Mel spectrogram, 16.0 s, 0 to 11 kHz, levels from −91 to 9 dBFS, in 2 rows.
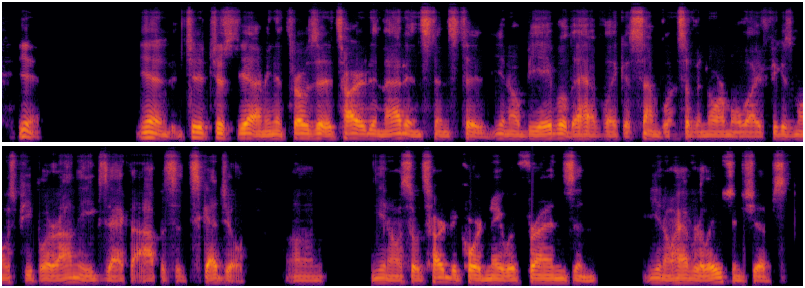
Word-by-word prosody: Yeah, - - 0 1.0
yeah, 120 -4 +3 0.2
j 120 -2 +4
just, 110 -2 0
yeah, 110 +1 +6
I - - +1
mean, 90 +2 -1
it 95 - -3
throws 105 -1 +4
it 105 - +6
it's 90 - 0
hard 100 -1 +4
in 100 -3 -1
that 100 +4 +1
instance 85 -2 0
to, 70 - -1
you 105 - -5
know, 90 -2 -4
be 90 +1 -2
able 100 +1 +3
to 90 - +1
have, 85 -2 -2
like, 80 - -5
a - - -3
semblance 90 -2 +1
of 80 - -1
a 80 - -6
normal 85 -1 -3
life 80 -1 -3
because 90 -2 -4
most 90 +1 -5
people 90 -1 -4
are 85 -1 +1
on 95 +3 -1
the 90 -5 -3
exact 85 +1 -3
opposite 80 -3 -3
schedule, - - +1 0.4
um, 80 0 -9 0.5
you 95 0 -3
know, 80 -1 -4
so - - +2
it's 80 - -1
hard 105 0 +2
to 95 - -2
coordinate 85 -1 +2
with 85 0 +1
friends 90 -2 +2
and, 70 +2 -4 0.5
you 100 0 -5
know, 85 -1 -2
have 90 0 0
relationships. 85 0 +1
90 Hz, 200 wpm, -23 LUFS, 85-100 Hz, 1.0 s, yeah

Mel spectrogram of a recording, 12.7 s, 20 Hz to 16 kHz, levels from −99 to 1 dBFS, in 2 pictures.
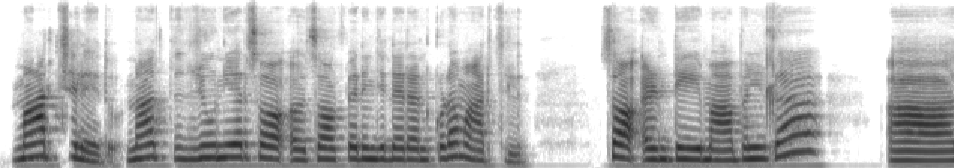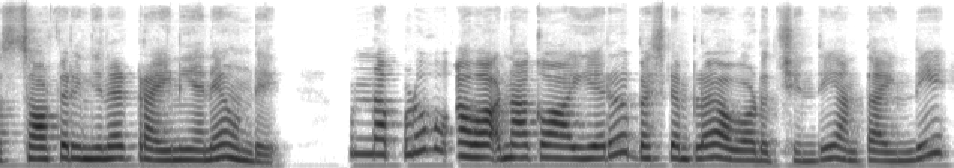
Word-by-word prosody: మార్చలేదు. 265 - +1 0.2
నా 255 - +2
తు 235 - -11
జూనియర్ 265 +1 +1
సా 260 - 0 0.2
ఆహ్, 215 - -3
సాఫ్ట్‌వేర్ 235 +1 0
ఇంజనీర్ 230 0 -1
అని 220 - -4
కూడా 275 +3 +1
మార్చలేదు. 175 -5 -8 0.5
సో, 280 - +3 0.2
ఏంటి 230 +1 +1 0.2
మామూలుగా 235 +9 0 0.7
ఆహ్, 200 0 +3 0.2
సాఫ్ట్‌వేర్ 240 +1 +4
ఇంజనీర్ 240 +1 +3
ట్రైనీ 215 -1 +1
అనే 230 +4 +1
ఉండే. 175 -6 -2 0.6
ఉన్నప్పుడు 335 +1 -2 0.3
అ - - +7
వ - - +7 0.2
నాకు 260 +1 0
ఆ - - +3
ఇయర్ 250 +5 0 0.2
బెస్ట్ 250 +1 -2
ఎంప్లాయీ 250 +3 0
అవార్డొచ్చింది. 200 0 -4
అంత 195 0 -9
అయింది. 195 - -4
235 Hz, 145 wpm, -23 LUFS, 205-260 Hz, 0.7 s, అ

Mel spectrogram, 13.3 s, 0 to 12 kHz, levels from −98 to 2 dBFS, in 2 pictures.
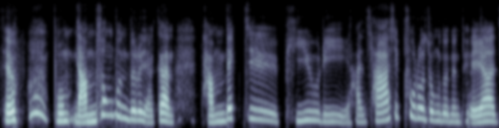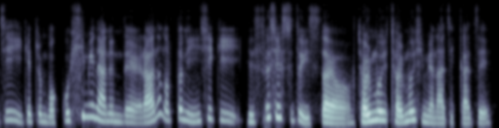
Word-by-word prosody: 제가 225 +1 +9 0.5
본 205 0 +2
남성분들은 240 - +3
약간 190 +2 +3 0.3
'단백질 225 +2 -1
비율이 205 -5 -6
한 180 0 -9
40% 275 - -1
정도는 205 -6 -4
돼야지 195 +4 0
이게 190 +2 -5
좀 190 0 -7
먹고 165 +6 -4
힘이 315 +4 -2
나는데.'라는 185 - -1
어떤 235 +2 -1
인식이 205 +1 -8
있으실 295 - 0
수도 220 -5 -7
있어요. 145 -1 +2
젊으 220 +6 +7
젊으시면 185 -4 +1
아직까지. 145 -1 -5
200 Hz, 260 characters per minute, -25 LUFS, 180-235 Hz, 0.5 s, 제가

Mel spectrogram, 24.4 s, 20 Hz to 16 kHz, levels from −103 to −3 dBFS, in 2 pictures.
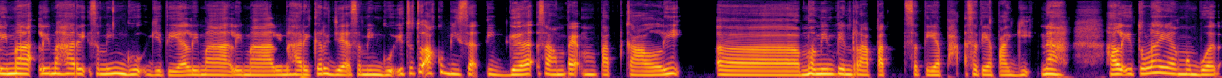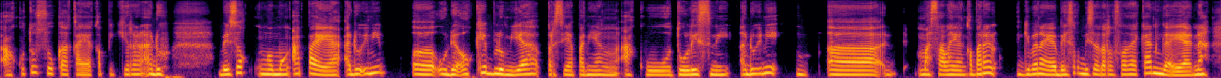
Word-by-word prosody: lima 235 0 +6
lima 240 0 +2
hari 230 -1 0
seminggu 225 -3 +2
gitu 180 -1 -6
ya, 170 +2 -1
lima 185 -1 -1
lima 185 -1 -1
lima 190 +2 -1
hari 195 -1 -1
kerja 200 -3 0
seminggu, 200 -2 +1
itu 230 +3 -5
tuh 320 - 0
aku 315 -4 +1
bisa 225 -1 -1
3-4 205 0 -1
kali, 185 +5 0 0.4
eee, 180 -2 +1
memimpin 225 +1 +5
rapat 185 -2 -2 0.2
setiap 180 -2 -4
ha - - -11
setiap 195 -3 -3
pagi. 180 -1 -4
Nah 215 -3 +3 0.4
hal 220 +1 +5
itulah 235 +6 +1
yang 250 -4 +2
membuat 200 -2 +1
aku 225 +4 -6
tuh 295 - -5
suka 225 -3 -2
kayak 100 - -4
kepikiran, 210 +1 -6
"Aduh, 220 0 +4 0.6
besok 210 +7 +1
ngomong 215 -1 +3
apa 240 0 +1
ya? 185 0 +1
Aduh 215 0 +1
ini, 270 +5 +1 0.3
eee, 210 -2 +3
udah 210 -2 +1
oke 265 +3 0
belum 225 -2 +6
ya 220 +3 +2
persiapan 190 -2 -4
yang 190 -1 -2
aku 185 -2 -4
tulis 200 +1 +2
nih? 195 +3 -2
Aduh 220 +1 +1
ini, 265 -1 0 0.2
mmm, 205 -3 -3 0.2
eee, 195 -2 +3 0.4
masalah 200 -1 0
yang 195 - -1
kemarin 220 +5 +1 0.2
gimana 215 +2 +2
ya, - - +4
besok 200 +5 -2
bisa 220 -1 +1
terselesaikan 210 +5 +1
nggak 195 - +2
ya?" 175 0 +4
Nah 215 +1 +3
205 Hz, 165 wpm, -20 LUFS, 190-225 Hz, 0.6 s, lima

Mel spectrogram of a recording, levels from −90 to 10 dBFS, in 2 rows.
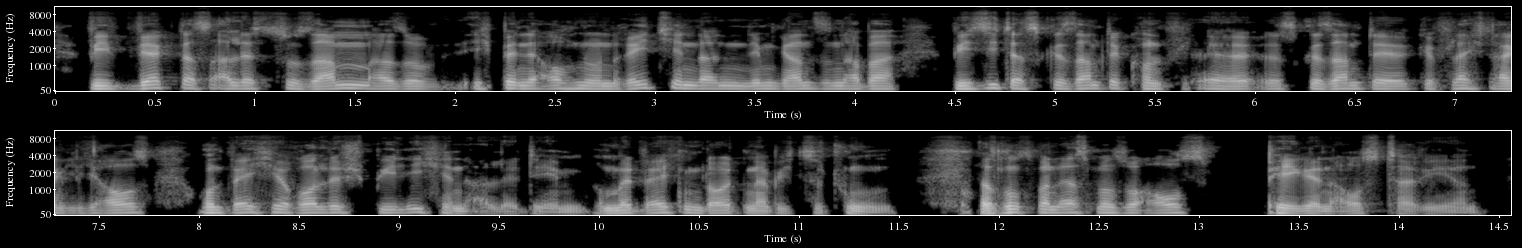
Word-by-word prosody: Wie 110 -1 +3
wirkt 135 +1 +4
das - - +1
alles 115 0 -1
zusammen? 115 +3 +2
Also, 105 -2 -1
ich 115 -2 -7
bin 125 -2 +4
ja 115 - +1
auch 110 0 -2
nur 110 -2 +1
'n 100 - +1
Rädchen 125 +2 +1
da 115 - +2
in 110 -2 -1
dem 110 0 0
Ganzen, 110 +1 0
aber 105 -1 +1 0.3
wie 110 0 +4
sieht 135 +4 -1
das 115 -1 +2
gesamte 120 +1 0
konf 110 -3 -3
äh, 105 -2 0
das 105 0 -5
gesamte 110 -1 +1
Geflecht 115 +2 -4
eigentlich 100 -1 0
aus 110 +3 +1 0.2
und 110 -2 +2
welche 115 +1 +2
Rolle 110 +2 +2
spiele 110 +2 -3
ich 125 - -5
in 90 - +1
alledem 75 -3 -6
und 95 - +2
mit 100 +1 +4
welchen 110 0 0
Leuten 100 -1 +1
habe 90 0 -1
ich - - -12
zu - - -6
tun?“ 65 -7 -2 0.4
Das - - +7
muss 120 -2 +4
man 115 - +4
erst 115 0 -1
mal 110 -1 +2
so 105 +1 0
auspegeln, 95 -3 +1
austarieren. 75 -6 -5
110 Hz, 215 wpm, -24 LUFS, 100-115 Hz, 0.4 s, Das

